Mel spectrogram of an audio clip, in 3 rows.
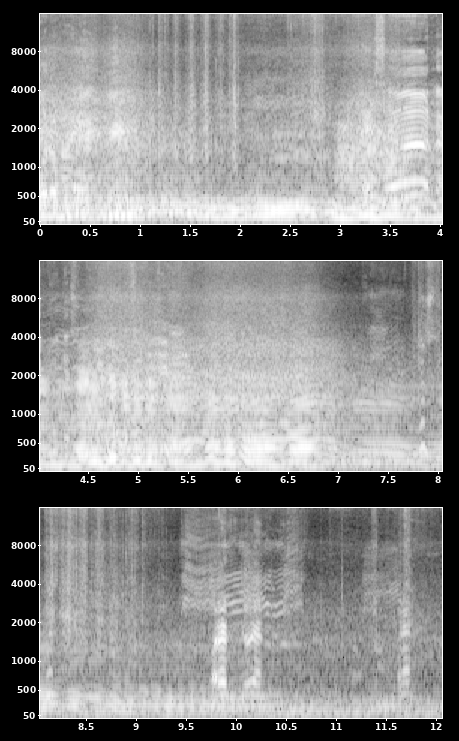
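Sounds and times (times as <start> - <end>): motor vehicle engine running: 0.0 - 12.0.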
